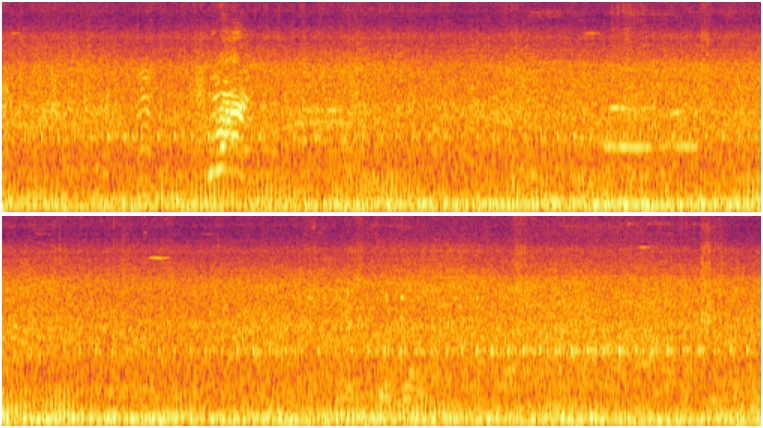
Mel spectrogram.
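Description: Motorcycle and car engines running at low speed in slow, crowded traffic, with people talking around them and a faint steady high tone throughout.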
